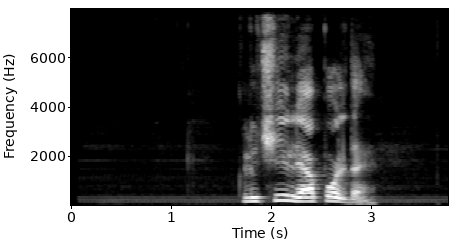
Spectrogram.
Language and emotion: Russian, neutral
